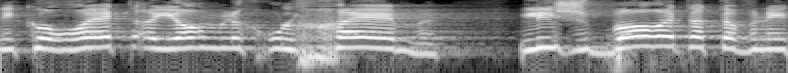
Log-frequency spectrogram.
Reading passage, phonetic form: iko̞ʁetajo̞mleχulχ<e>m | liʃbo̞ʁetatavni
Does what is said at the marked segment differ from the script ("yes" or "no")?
no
